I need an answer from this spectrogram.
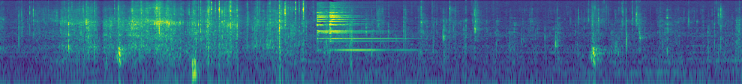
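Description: Biting into and chewing a Nashville hot fried chicken sandwich, close to the microphone: faint crunching of the breaded crust and wet chewing sounds. About four seconds in, a short chime with several pitches rings for about a second and a half, from a subscribe-button animation.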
